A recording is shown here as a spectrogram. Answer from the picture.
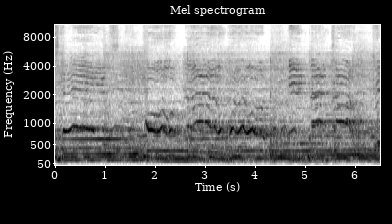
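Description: Live heavy metal band: a female lead singer holds long notes with wide vibrato over distorted electric guitar.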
